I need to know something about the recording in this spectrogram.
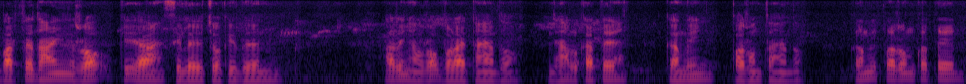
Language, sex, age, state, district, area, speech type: Santali, male, 30-45, Jharkhand, East Singhbhum, rural, spontaneous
